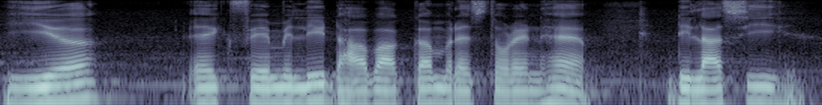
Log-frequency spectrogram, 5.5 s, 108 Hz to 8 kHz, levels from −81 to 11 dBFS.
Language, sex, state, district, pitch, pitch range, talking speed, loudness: Hindi, male, Arunachal Pradesh, Lower Dibang Valley, 110 Hz, 100-115 Hz, 85 wpm, -16 LUFS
